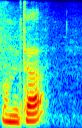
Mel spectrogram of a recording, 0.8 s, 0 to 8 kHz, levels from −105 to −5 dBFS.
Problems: background sounds at intervals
